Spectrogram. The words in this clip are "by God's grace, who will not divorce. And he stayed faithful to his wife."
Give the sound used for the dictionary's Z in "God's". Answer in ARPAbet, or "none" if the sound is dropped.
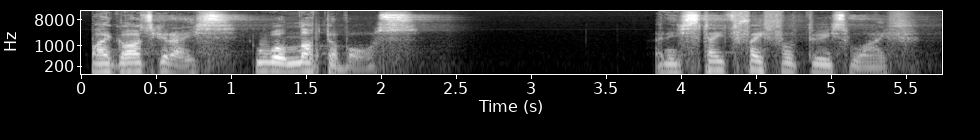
Z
